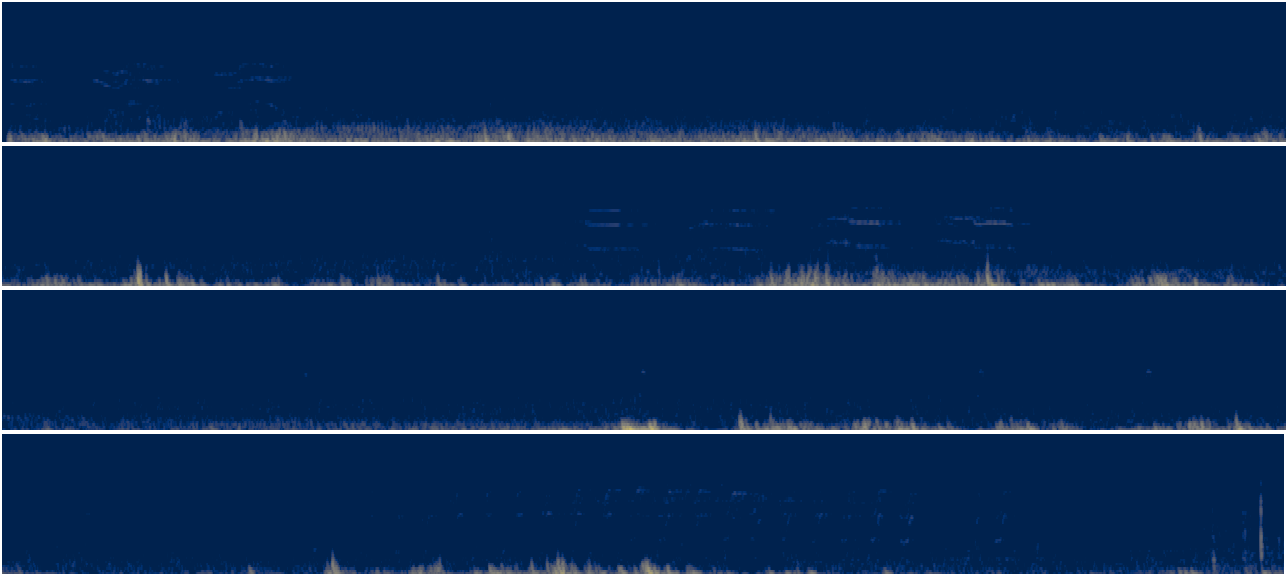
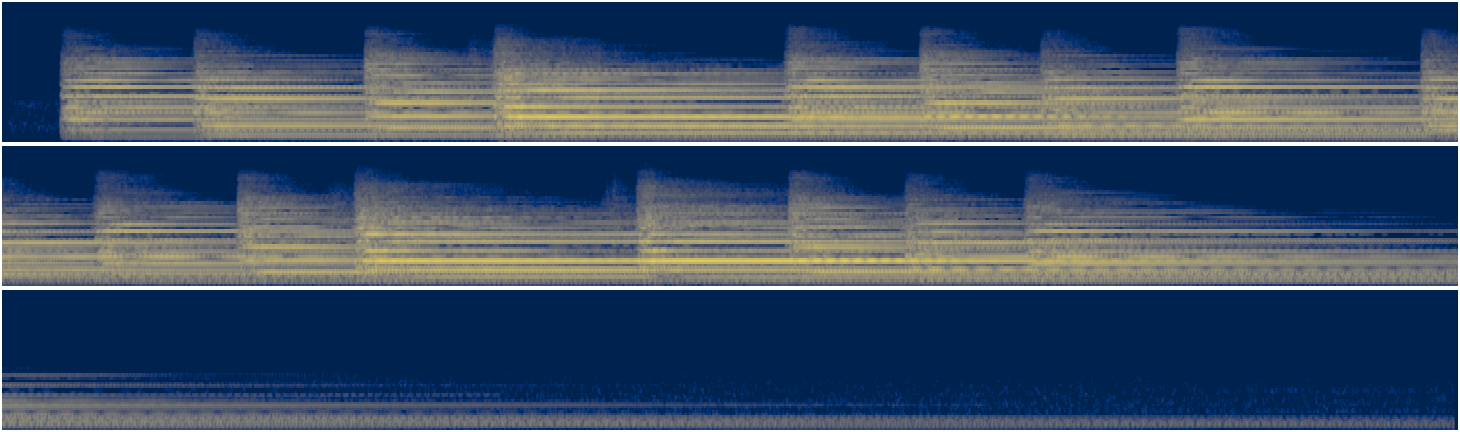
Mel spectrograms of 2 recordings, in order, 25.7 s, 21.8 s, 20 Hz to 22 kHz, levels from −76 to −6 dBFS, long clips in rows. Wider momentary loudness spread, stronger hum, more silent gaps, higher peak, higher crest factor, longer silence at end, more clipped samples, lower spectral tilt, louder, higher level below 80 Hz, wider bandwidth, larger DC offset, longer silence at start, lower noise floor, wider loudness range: about the same, 20 LU vs 18 LU; neither; neither; second, -20 dBFS vs -6 dBFS; first, 28 dB vs 16 dB; second, 0 s vs 3.75 s; neither; first, -9 dB/octave vs -3.5 dB/octave; second, -48 LUFS vs -20 LUFS; first, -50 dBFS vs -84 dBFS; second, 8.2 kHz vs 10.5 kHz; neither; second, 0 s vs 0.3 s; first, -69 dBFS vs -54 dBFS; second, 9 LU vs 15 LU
